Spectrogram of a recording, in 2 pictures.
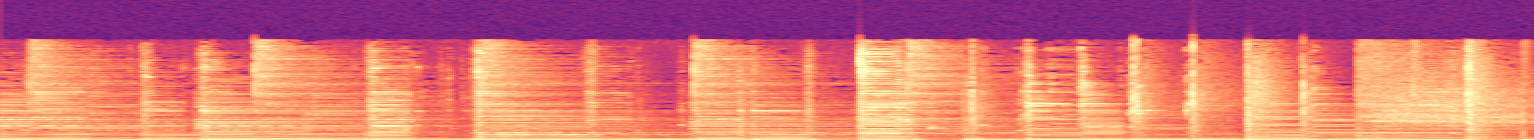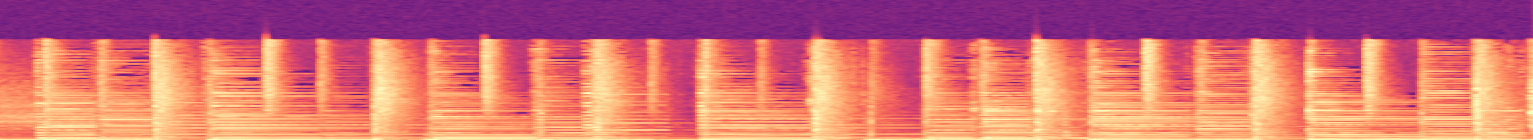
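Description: Background music led by a strummed acoustic guitar, with a steady beat.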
